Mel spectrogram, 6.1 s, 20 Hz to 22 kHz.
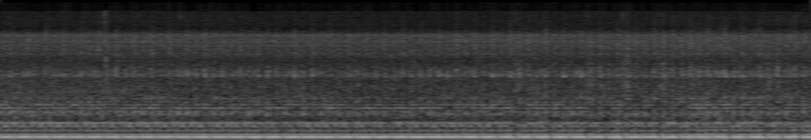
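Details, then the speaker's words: Saab Aero after a head gasket replacement, still mixing oil and coolant and smoking heavily with oil smoke: low drone with an uneven pulse about 220 per minute at idle, engine visibly shaking. "black look at the engine moving like that holy crap ruff ruff yeah here comes the smoke"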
